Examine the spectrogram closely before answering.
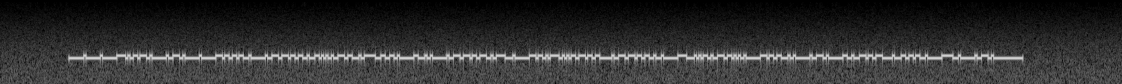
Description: RTTY (45.45 baud, 170 Hz shift), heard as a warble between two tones, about 1360 Hz centre. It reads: A LA PRACTICA NO ES VA POSAR CAP MULTA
